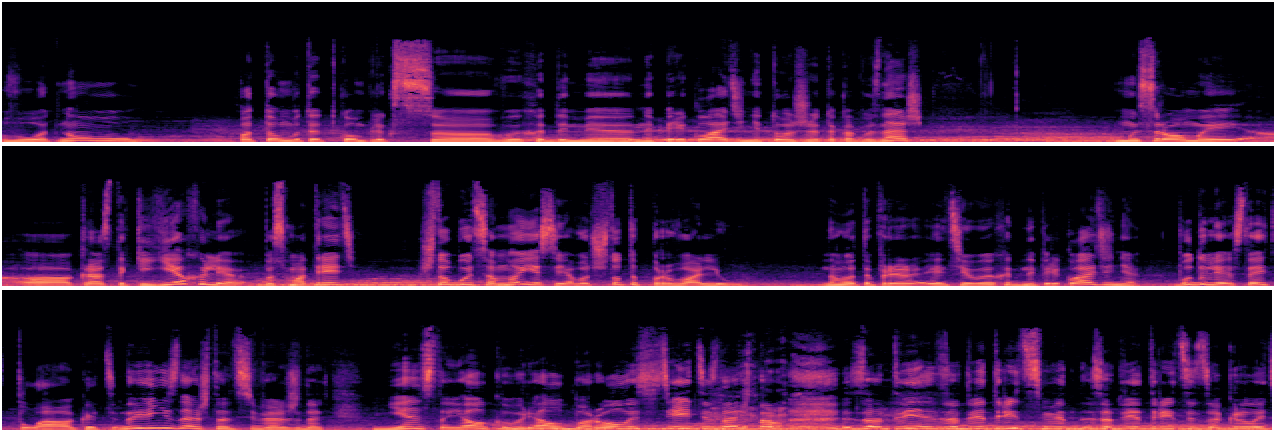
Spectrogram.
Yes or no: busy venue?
yes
